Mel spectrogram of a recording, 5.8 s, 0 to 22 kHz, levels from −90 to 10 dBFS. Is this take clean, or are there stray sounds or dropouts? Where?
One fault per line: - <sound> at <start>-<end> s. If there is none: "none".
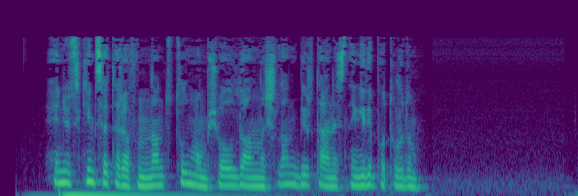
none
